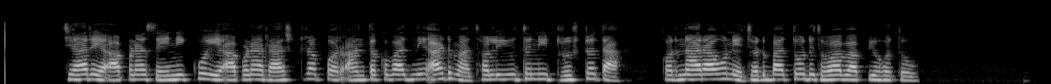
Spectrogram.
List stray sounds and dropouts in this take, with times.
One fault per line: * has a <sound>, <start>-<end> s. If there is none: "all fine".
all fine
